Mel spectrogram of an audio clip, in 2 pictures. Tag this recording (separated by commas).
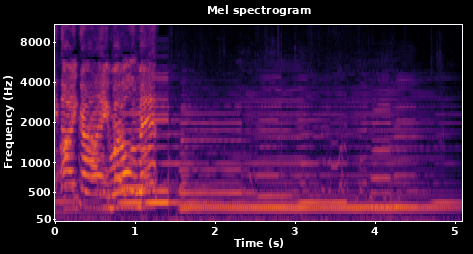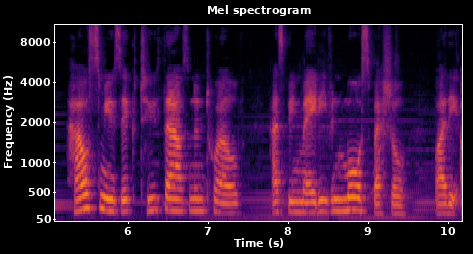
Speech, Music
